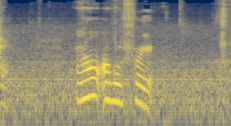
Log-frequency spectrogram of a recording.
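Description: A young girl speaks briefly close by.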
